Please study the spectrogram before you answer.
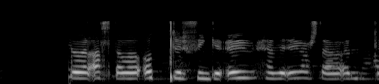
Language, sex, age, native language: Icelandic, female, 13, Icelandic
